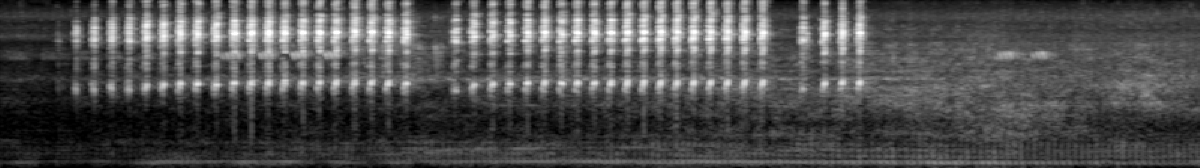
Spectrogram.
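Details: Walang kecek grasshopper as tutor material for lovebirds: shrill, rapid pulses at about three per second in several runs broken by short pauses, over a steady low hum, then fading to quiet background.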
